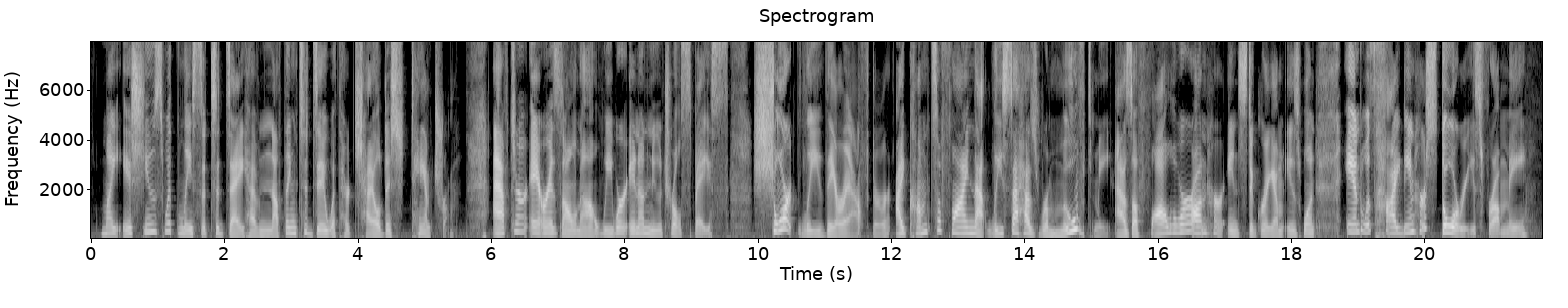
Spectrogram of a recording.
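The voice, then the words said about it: Imitates another person's voice. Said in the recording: “in my best Meredith voice.”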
